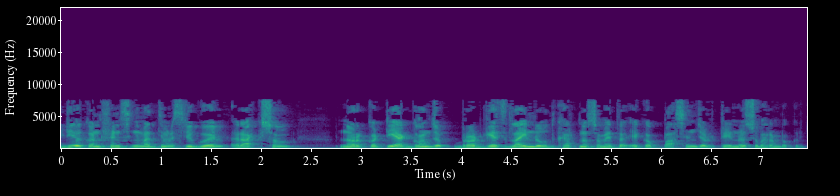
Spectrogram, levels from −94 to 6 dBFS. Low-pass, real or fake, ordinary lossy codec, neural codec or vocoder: none; real; none; none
